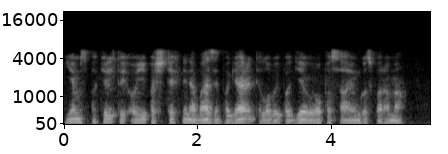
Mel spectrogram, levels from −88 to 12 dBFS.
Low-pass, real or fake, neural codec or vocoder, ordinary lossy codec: 5.4 kHz; fake; codec, 16 kHz in and 24 kHz out, 1 kbps, XY-Tokenizer; Opus, 32 kbps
